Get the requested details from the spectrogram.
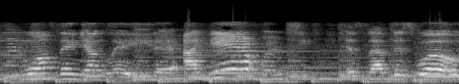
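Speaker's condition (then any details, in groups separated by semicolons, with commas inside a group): No condition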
